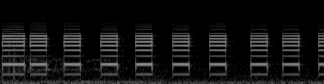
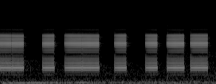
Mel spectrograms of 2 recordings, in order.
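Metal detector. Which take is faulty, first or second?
first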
